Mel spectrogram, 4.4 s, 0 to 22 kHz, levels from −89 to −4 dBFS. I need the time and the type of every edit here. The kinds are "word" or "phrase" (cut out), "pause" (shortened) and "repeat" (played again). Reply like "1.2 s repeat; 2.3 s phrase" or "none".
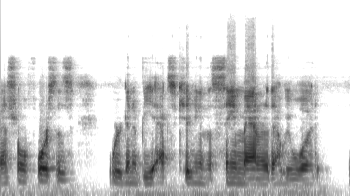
none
